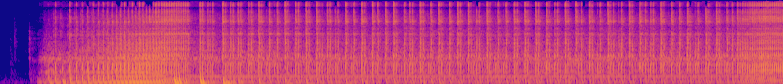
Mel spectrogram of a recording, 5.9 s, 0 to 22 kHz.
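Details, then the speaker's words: 1980 Yamaha Towny two-stroke moped, sitting since 1992, cold start with new welded exhaust pipe: fast, raspy, uneven crackle with a hollow buzz, harsh and loud; muffler suspected to be a straight-through pipe without real muffling. "What kind of muffler is this? I bet you it's a straight line inside there. I bet that's not even a muffler. Terrible."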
